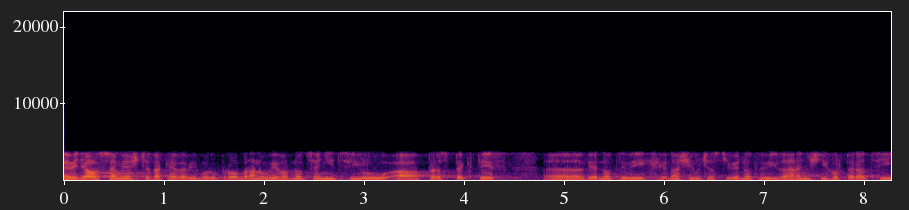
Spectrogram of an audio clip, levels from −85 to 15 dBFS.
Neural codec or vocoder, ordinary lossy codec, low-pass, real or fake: none; Opus, 16 kbps; 3.6 kHz; real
